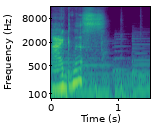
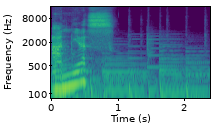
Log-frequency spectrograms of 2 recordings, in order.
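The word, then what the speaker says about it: Agnès: that's how that's pronounced it's not Agnes it's anas all right I guess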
